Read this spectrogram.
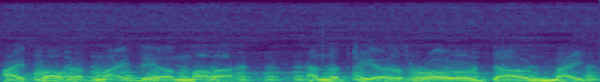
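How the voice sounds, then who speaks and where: A man's voice: medium pitch, measured pace, lightly acted. An actor playing a boastful old male commander who tells tall tales in a pompous, grandly theatrical way. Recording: dull recording with loud music.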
